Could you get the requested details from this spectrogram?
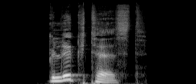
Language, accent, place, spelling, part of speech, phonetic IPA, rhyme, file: German, Germany, Berlin, glücktest, verb, [ˈɡlʏktəst], -ʏktəst, De-glücktest.ogg
- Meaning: inflection of glücken: 1. second-person singular preterite 2. second-person singular subjunctive II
